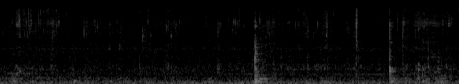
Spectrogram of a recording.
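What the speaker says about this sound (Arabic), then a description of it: "وتو نحركوهم كل مع بعضهم كمان هكا حتى يذبل المعدنوس" Chopped parsley stirred with a fried mixture in a pan for a Tunisian tajine, steady crackling sizzle with a few sharp scraping clicks of the utensil against the pan, close and moderately quiet, no voices.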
